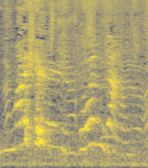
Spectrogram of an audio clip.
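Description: Young girls' voices calling out and chattering while playing, their pitch sliding up and down, with no clear words.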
